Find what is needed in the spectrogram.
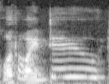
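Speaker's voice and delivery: high-pitched mock fretting; stressed. Fan torn over which photo card to keep, stressed. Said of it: "I was really stressed about it".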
